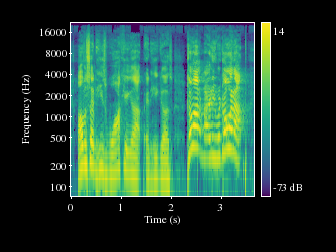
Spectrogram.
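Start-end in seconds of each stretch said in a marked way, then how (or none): 2.4-3.4 acted, loud, very high, carrying shout. Retelling a cousin calling him to go up and speak: imitating a loud call. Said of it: "And he says it loud".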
